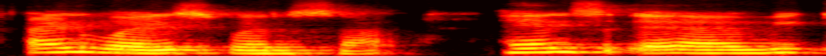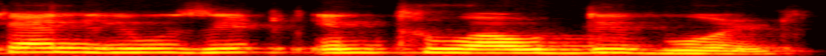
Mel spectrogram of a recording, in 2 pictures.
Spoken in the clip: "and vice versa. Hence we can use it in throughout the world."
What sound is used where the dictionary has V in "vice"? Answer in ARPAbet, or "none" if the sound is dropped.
V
